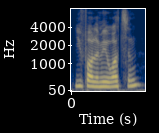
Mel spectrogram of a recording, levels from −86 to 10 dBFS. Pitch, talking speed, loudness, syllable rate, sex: 190 Hz, 240 wpm, -15 LUFS, 6.7 syllables/s, male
